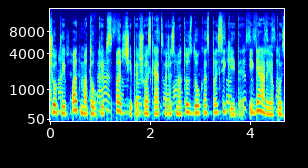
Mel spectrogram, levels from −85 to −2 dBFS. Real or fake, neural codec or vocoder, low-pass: real; none; 14.4 kHz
